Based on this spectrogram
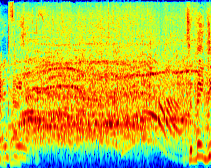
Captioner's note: cheers and applause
